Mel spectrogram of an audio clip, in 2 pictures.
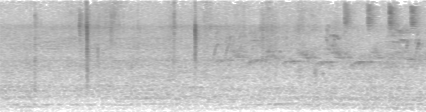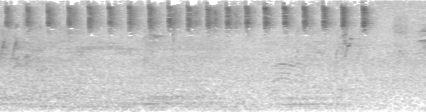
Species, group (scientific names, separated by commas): Yoyetta celis, Cicadidae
